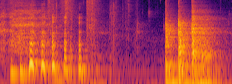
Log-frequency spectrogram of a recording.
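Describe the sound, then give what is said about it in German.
Playing cards shuffled by hand for a card reading: a short burst of dense, papery rustling and riffling in the final second, after quieter handling sounds. “Und jetzt mische ich die Karten.”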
